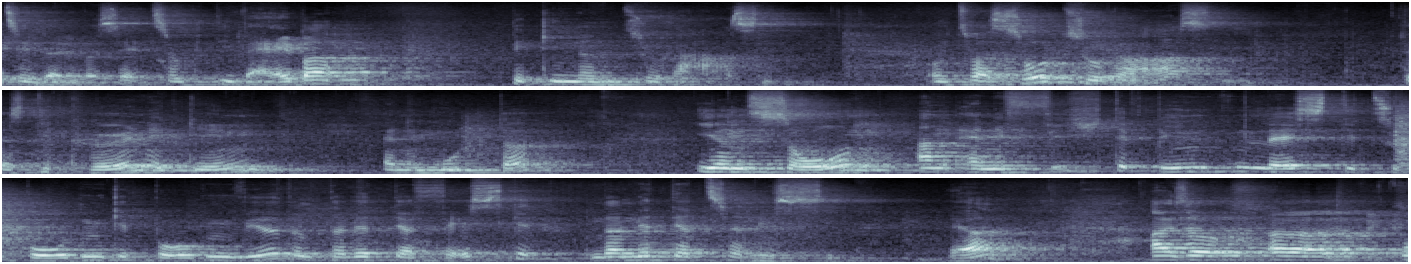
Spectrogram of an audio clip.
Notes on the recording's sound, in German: Diese Vorlesung wurde von Studierenden aufgenommen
